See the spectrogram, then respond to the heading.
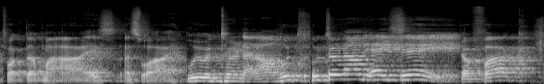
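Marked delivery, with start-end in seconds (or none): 1.9-5.4 mock outrage. Blaming the AC for his tears, high mock outrage. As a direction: pretend to be outraged at the AC.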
